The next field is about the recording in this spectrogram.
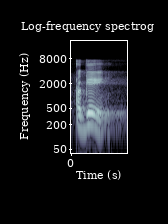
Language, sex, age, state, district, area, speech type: Punjabi, male, 45-60, Punjab, Fatehgarh Sahib, urban, read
